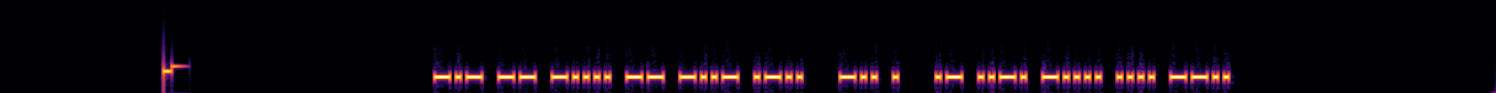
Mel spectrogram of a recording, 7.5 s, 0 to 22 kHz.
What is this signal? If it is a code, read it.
Morse code, heard as a keyed tone, about 42 wpm, 690 Hz. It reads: KM6MXL DE AF6HZ
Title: USA Callsign DE Callsign 45wpm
